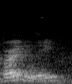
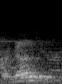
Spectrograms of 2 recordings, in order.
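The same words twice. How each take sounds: First: Burgundy with the stress up front, BUR-gun-dee; wrong pronunciation. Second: Burgundy stressed in the middle, bur-GUN-dee; local pronunciation. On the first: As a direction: say Burgundy like the wine, BUR-gundy. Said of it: "it's not Burgundy". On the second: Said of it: "that's how the locals speak it". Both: Shown as a demonstration.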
